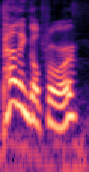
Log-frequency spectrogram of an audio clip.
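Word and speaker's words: Palingoproer: It's pronounced Palingopur, and it's ridiculous.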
